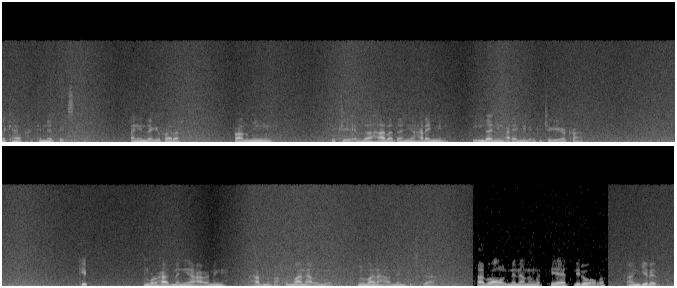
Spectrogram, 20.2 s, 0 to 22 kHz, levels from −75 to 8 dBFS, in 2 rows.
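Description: Overdone noise removal, from 17.16 to 19.20 s: an over-aggressive noise reducer mutes frequency bands near its noise estimate, leaving twinkling near-silence between phrases and taking quiet parts of the voice with it.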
